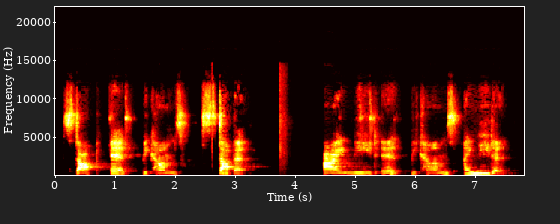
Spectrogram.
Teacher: a word that starts with a vowel sound this speaker should push that consonant sound forward and connect it to the vowel in the next word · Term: consonant plus vowel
